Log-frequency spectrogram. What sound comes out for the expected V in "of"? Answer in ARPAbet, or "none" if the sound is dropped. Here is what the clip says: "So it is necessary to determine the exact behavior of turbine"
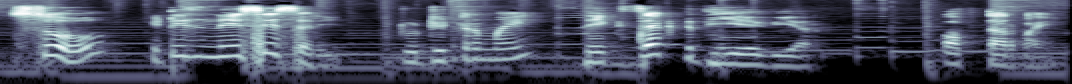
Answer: P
